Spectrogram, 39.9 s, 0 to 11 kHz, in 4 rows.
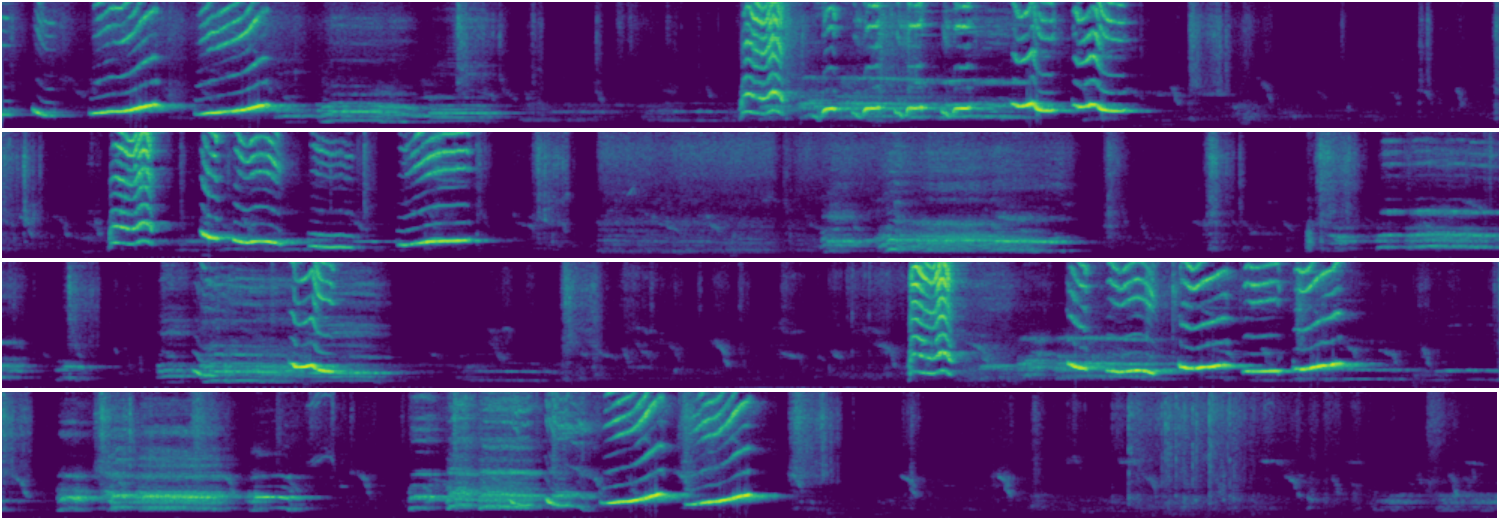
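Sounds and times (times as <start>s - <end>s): high bird chirps: 0.0s - 1.9s, 10.0s - 14.9s, 24.0s - 29.3s, 33.6s - 35.3s.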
